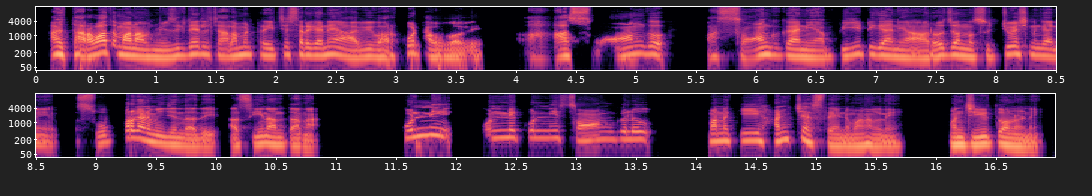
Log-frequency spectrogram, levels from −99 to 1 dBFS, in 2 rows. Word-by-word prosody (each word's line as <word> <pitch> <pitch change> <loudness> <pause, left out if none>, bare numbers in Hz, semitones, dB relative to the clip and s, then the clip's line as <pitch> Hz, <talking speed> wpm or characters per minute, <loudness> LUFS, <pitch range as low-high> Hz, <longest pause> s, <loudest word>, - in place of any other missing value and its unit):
ఆ - - +5 0.2
తరువాత 210 +2 +8
మన 160 -2 +9 0.2
మ్యూజిక్ 140 +5 -3
డైరెక్ట్‌ర్లు 180 -2 0
చాలా 150 - +1
మంది 180 0 -3
ట్రై 155 -2 -2
చేసారు 175 -1 0
కానీ, 170 +4 +2 0.2
అవి 130 +3 -1
వర్క‌వుటవ్వాలి. - - -1 0.5
ఆహ్, - - -8
ఆ - - +6 0.2
సాంగు 180 +3 -1 0.4
ఆ - - -5 0.2
సాంగ్ 160 +8 0
గాని, 140 -2 +4
ఆ - - -6
బీట్ 175 +4 -4
గాని, 145 -4 +1
ఆరోజున్న 155 +2 0
సిచ్యుయేషన్ 175 +5 -2
గాని, 145 - -2 0.4
సూపర్‌గా 180 - +2
అనిపించిందది. 120 - -1 0.2
ఆ - - 0
సీనంతానా. 125 -6 0 0.8
కొన్ని 300 +4 +2 0.4
కొన్ని 250 +1 -2
కొన్ని 240 0 -5 0.2
సాంగులు 220 - -1 0.6
మనకి 190 +1 0 0.2
హంట్ 215 -1 0
చేస్తాయండి 115 - -1
మనల్ని. 115 -3 -2 0.5
మన 130 - +5
జీవితంలోని. 125 -5 +1
155 Hz, 135 wpm, -25 LUFS, 130-185 Hz, 0.8 s, మన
